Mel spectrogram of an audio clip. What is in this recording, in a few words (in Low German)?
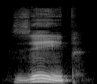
"Seep", platt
